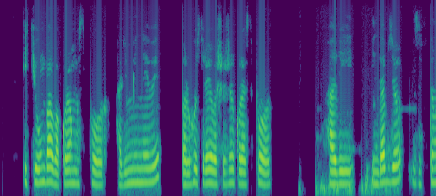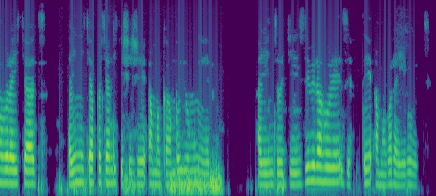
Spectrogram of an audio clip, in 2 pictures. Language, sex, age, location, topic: Kinyarwanda, female, 25-35, Kigali, health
